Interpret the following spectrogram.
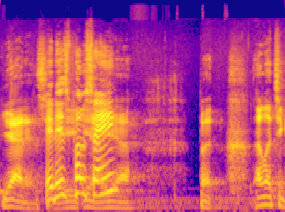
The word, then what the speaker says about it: Posehn: 100.9 and the Scotty Show here with Brian Posehn. How are you? How you doing? How you doing, man? Actor, comedian, Brian Posehn. Posehn. Posehn. Is it Posehn? Yeah, it is. It is Posehn?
